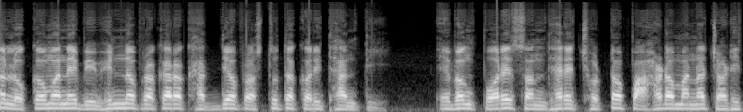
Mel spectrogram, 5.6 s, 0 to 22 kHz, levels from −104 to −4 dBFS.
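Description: From 0.43 s to 5.13 s, word clock ticks recur about every half second, around ten in all: an unlocked receiver's clock drifts slightly against the sender's, dropping or repeating one sample per slip. Their steady spacing, not random placement, separates them from ordinary clicks.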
